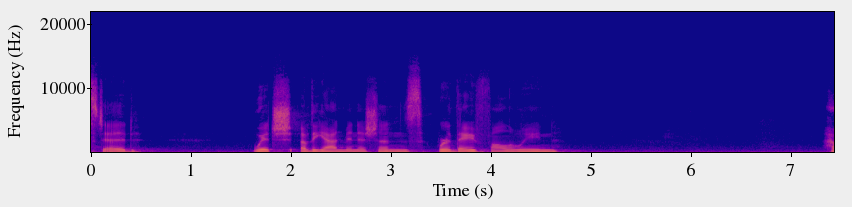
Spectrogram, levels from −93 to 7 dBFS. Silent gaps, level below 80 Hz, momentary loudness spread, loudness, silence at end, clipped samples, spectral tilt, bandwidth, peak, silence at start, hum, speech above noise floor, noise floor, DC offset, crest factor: none; -68 dBFS; 8 LU; -40 LUFS; 0 s; under 0.1%; -5 dB/octave; 13 kHz; -22 dBFS; 0 s; none; 29 dB; -69 dBFS; under 0.1%; 22 dB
